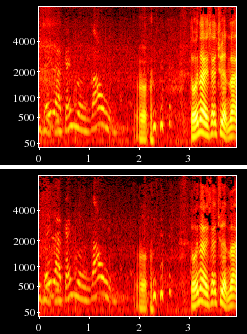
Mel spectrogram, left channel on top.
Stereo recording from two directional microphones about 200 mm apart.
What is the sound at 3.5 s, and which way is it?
Speech, 5° right (ahead or behind).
